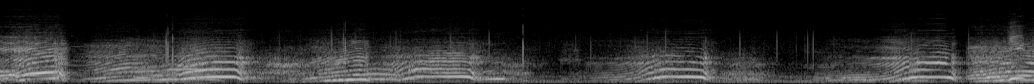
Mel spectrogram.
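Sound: cattle mooing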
